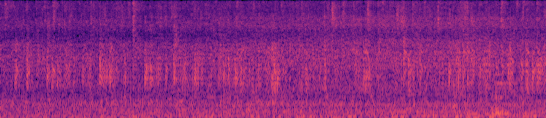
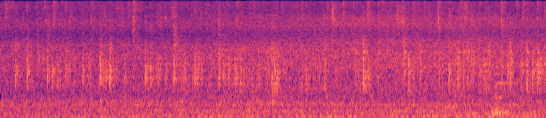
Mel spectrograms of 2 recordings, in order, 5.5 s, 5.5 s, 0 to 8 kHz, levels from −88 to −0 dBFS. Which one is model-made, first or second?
first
